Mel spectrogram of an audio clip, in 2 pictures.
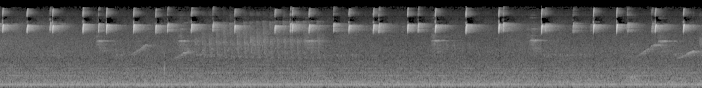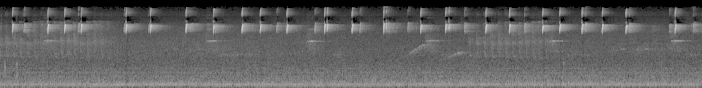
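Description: A bird repeating a short, sharp, high-pitched chirp very evenly, about twice a second, with fainter sweeping calls of other birds now and then.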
